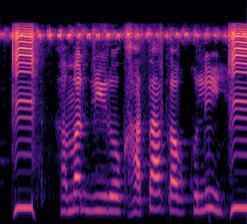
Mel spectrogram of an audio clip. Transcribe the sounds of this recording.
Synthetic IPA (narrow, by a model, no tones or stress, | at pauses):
həməɾd͡ʒiːɾoːkʰaːt̪aːkəbkʰʊliː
